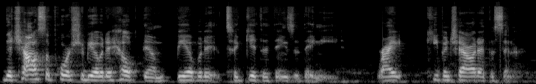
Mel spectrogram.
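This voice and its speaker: A woman's voice: mid-range voice, fairly even intonation, quick pace, husky. Chatty young woman talking straight to camera. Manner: chatty, emphatic, repeats points. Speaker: vlogger. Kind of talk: casual talk to camera.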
